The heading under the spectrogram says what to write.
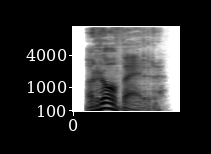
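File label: "rower", Polish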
